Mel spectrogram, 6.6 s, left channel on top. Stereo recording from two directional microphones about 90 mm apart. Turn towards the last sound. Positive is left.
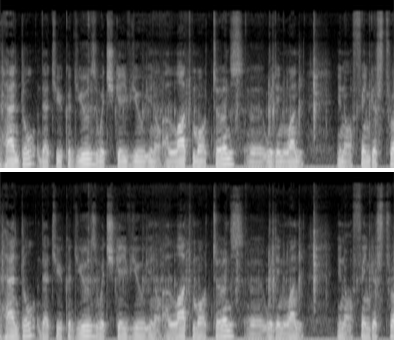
turn(degrees=40)  # may be behind; listen again after turning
